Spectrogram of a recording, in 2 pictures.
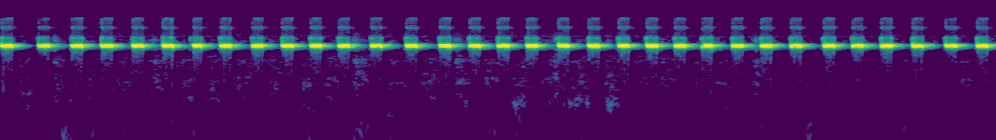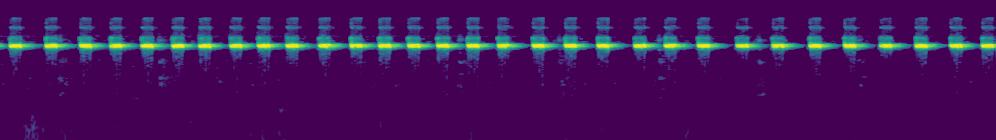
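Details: Crickets chirping for a good night's sleep: an unbroken, metronome-like train of high, ringing pulsed chirps at just over three per second, clean and free of other noises.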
